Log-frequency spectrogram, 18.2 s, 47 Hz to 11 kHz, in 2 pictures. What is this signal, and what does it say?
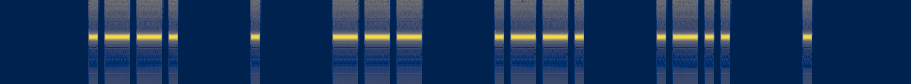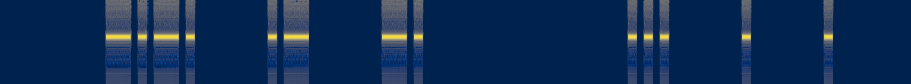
Morse code, heard as a keyed tone, about 15 wpm, spaced as for 8 wpm, 1000 Hz. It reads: PEOPLE CAN SEE
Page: New quotes every day in morse code at 8 Words per minute.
